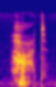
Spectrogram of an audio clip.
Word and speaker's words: hot: The word hot has a stopped T. It hot.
